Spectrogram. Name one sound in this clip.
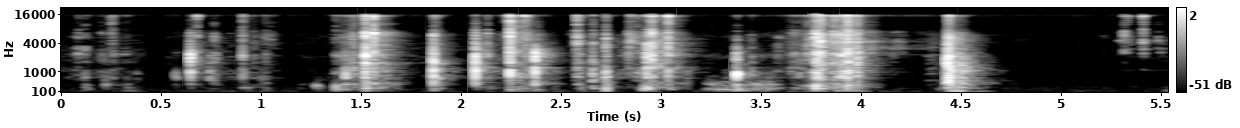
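Plastic packaging crinkles and rustles close by.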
